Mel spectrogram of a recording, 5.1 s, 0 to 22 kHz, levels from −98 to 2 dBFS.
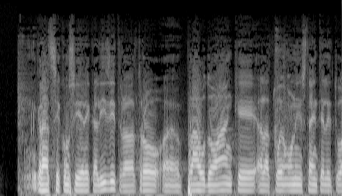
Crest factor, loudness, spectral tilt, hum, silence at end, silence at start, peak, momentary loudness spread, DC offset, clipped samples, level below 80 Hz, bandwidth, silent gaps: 18 dB; -19 LUFS; -7.5 dB/octave; none; 0 s; 0.25 s; 0 dBFS; 5 LU; under 0.1%; under 0.1%; -40 dBFS; 12 kHz; none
